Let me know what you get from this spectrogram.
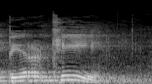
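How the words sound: The R is clearly pronounced before the consonant. This is how the word is said in Rosolini. "Rosolini è pirchi"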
